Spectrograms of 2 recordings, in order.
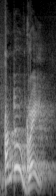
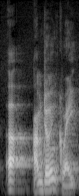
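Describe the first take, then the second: First: It is said warmly and cheerfully. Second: It is said flat, like a robot.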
